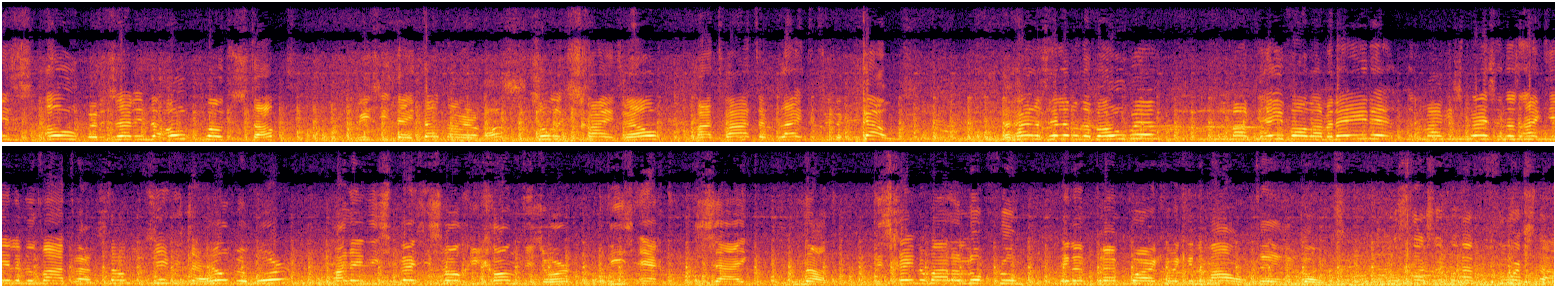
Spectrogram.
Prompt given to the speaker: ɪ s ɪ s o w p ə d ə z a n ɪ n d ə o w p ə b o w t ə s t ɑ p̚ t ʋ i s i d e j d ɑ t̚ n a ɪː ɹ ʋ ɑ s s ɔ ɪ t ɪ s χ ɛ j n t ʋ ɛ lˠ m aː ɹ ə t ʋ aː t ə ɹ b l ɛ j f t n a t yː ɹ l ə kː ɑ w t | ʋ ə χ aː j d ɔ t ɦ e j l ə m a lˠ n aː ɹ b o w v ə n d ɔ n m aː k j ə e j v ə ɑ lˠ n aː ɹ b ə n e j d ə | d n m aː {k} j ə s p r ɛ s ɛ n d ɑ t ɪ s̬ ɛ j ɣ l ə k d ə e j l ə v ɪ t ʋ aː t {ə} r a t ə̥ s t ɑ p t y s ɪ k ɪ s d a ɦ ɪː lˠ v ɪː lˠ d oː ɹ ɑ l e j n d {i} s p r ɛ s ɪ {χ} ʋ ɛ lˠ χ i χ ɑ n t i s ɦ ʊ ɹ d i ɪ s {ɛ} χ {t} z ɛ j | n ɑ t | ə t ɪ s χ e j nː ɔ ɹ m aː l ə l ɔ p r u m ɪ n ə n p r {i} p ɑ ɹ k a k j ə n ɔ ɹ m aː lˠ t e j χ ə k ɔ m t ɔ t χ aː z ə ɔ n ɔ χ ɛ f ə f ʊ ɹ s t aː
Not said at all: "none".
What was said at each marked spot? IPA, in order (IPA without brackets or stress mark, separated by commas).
k, ə, i, s, ɛ, t, ɛ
